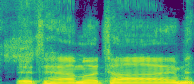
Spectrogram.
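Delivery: big, loud, punchy movie-style catchphrase delivery. Quoting a line from a movie in an Arnold voice. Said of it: "Why do you sound like Arnold?".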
